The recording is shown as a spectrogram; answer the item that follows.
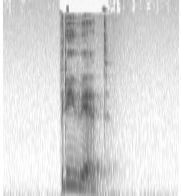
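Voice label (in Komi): "привет" Komi, female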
